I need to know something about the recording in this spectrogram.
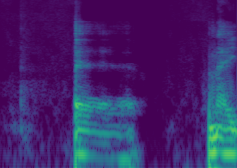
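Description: A man's voice: one drawn-out voiced sound lasting under a second, a hesitation sound between phrases of speech.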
